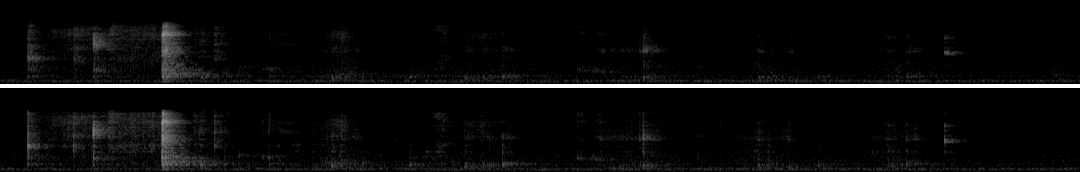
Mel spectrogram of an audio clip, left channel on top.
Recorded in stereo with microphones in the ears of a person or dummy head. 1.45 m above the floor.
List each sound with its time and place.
0.3 s chewing: 35° right (ahead or behind), 0.6 m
